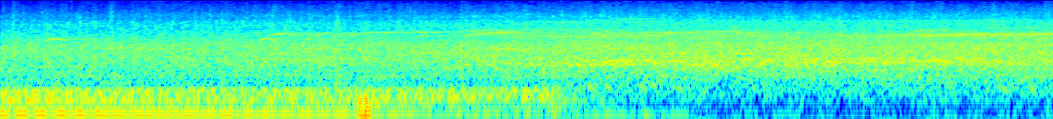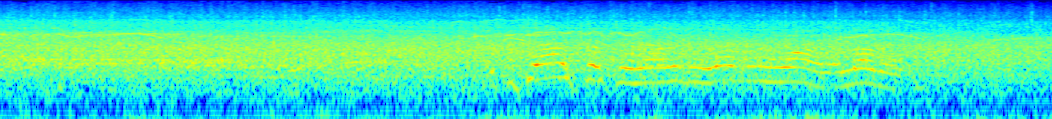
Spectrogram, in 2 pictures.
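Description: People in a crowd cheer and whistle.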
